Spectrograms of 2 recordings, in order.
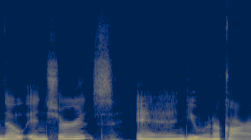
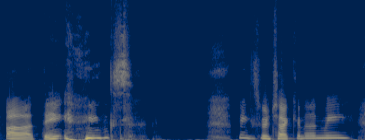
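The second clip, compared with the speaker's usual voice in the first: laughing thanks; 4 semitones higher, slower than usual. Real, not acted. Wry reply to son's remark.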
